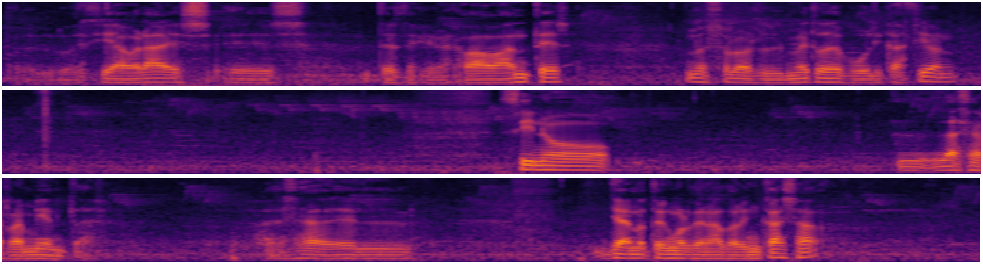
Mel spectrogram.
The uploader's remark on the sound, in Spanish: Con sonido ambiente y desde un parque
